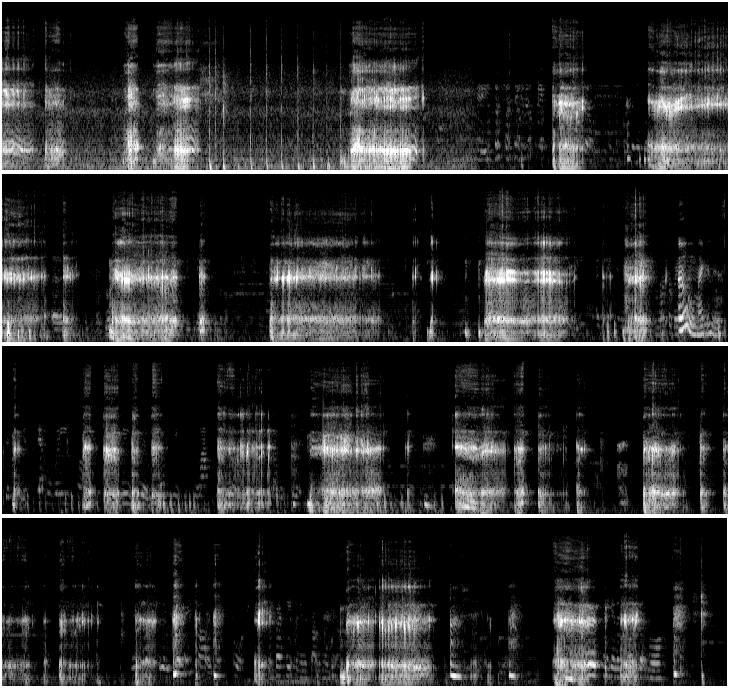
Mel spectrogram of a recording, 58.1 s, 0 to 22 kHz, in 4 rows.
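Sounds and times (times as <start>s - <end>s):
woman burping loudly: 0.0s - 1.4s, 2.4s - 4.5s, 6.8s - 8.5s, 11.0s - 11.8s, 12.5s - 18.8s, 19.8s - 29.6s, 30.4s - 49.1s, 50.3s - 54.0s, 54.6s - 57.6s
gulping sounds: 0.0s - 1.6s, 2.4s - 8.6s, 11.0s - 11.8s, 12.9s - 18.8s, 19.8s - 49.1s, 50.2s - 54.0s, 54.6s - 57.7s.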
